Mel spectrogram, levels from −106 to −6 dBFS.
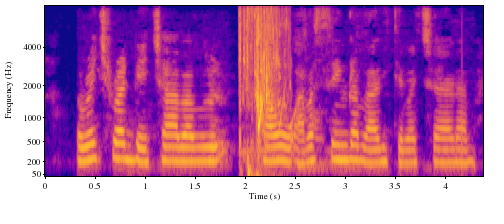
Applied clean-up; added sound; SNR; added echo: none; Splash, splatter; -2 dB; none.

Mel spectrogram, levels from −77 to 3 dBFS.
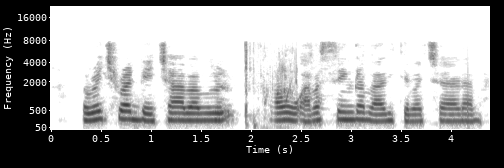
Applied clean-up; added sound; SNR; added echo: neural mask model RNNoise.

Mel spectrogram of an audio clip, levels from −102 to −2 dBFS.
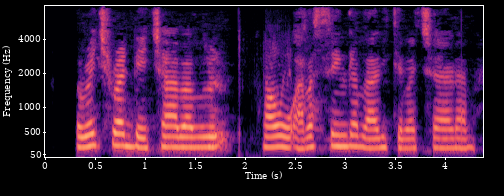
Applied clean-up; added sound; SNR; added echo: neural mask model DeepFilterNet 3.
